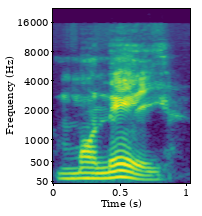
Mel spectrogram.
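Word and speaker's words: Moné: retain the title Mercedes Monet no uh Monet is how she wants to pronounce I've heard so she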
